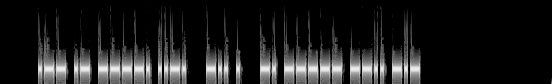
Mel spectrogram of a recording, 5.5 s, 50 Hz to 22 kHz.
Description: Morse code, heard as a keyed tone, about 40 wpm, 700 Hz. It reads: WA9F DE N0ZK
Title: USA Callsign DE Callsign - 4 Characters - 40wpm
